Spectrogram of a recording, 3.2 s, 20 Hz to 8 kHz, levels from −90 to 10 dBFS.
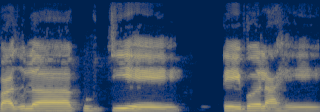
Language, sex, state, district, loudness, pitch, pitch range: Marathi, female, Maharashtra, Aurangabad, -16 LUFS, 145 Hz, 135-150 Hz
